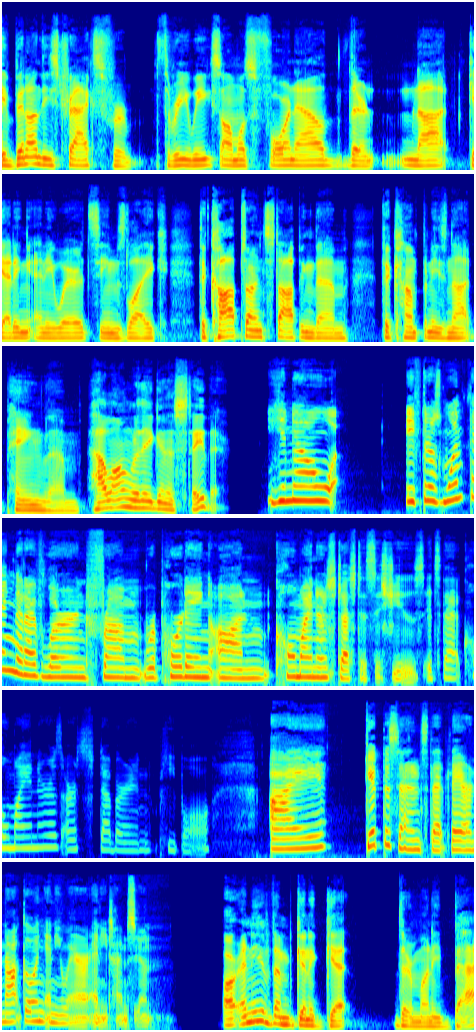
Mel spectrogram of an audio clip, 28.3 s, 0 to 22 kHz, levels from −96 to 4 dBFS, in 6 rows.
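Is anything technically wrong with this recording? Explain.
Yes. From 18.1 to 19.3 s, after "on coal miners' justice" and before "are stubborn people I", a ticking zipper noise rides the speech as it drops by roughly 25 dB, applied in 1 dB steps about twenty times a second without smoothing.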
